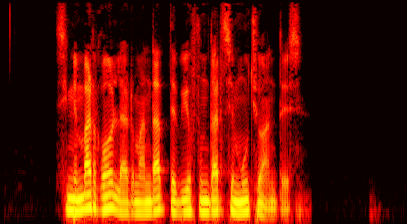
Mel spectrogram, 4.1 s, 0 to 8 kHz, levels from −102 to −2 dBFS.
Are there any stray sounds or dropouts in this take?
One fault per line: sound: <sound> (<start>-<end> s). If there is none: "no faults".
no faults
